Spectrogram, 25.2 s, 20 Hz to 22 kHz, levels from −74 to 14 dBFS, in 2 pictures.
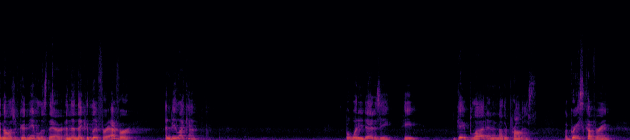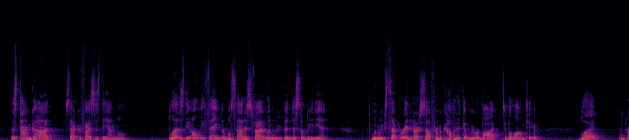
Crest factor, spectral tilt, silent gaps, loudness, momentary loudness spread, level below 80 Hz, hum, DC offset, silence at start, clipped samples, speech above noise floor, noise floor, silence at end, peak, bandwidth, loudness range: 20 dB; -5.5 dB/octave; none; -28 LUFS; 11 LU; -60 dBFS; none; under 0.1%; 0 s; under 0.1%; 28 dB; -55 dBFS; 0 s; -10 dBFS; 15 kHz; 5 LU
